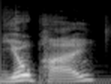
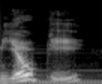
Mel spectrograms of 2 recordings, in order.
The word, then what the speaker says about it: Yopai: I've already talked about Yopai, and apparently some of you pronounce him Yopi, which...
